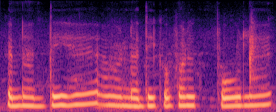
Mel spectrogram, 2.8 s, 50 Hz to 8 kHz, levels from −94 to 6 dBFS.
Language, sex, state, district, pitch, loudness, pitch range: Hindi, female, Bihar, West Champaran, 230 Hz, -13 LUFS, 220-240 Hz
